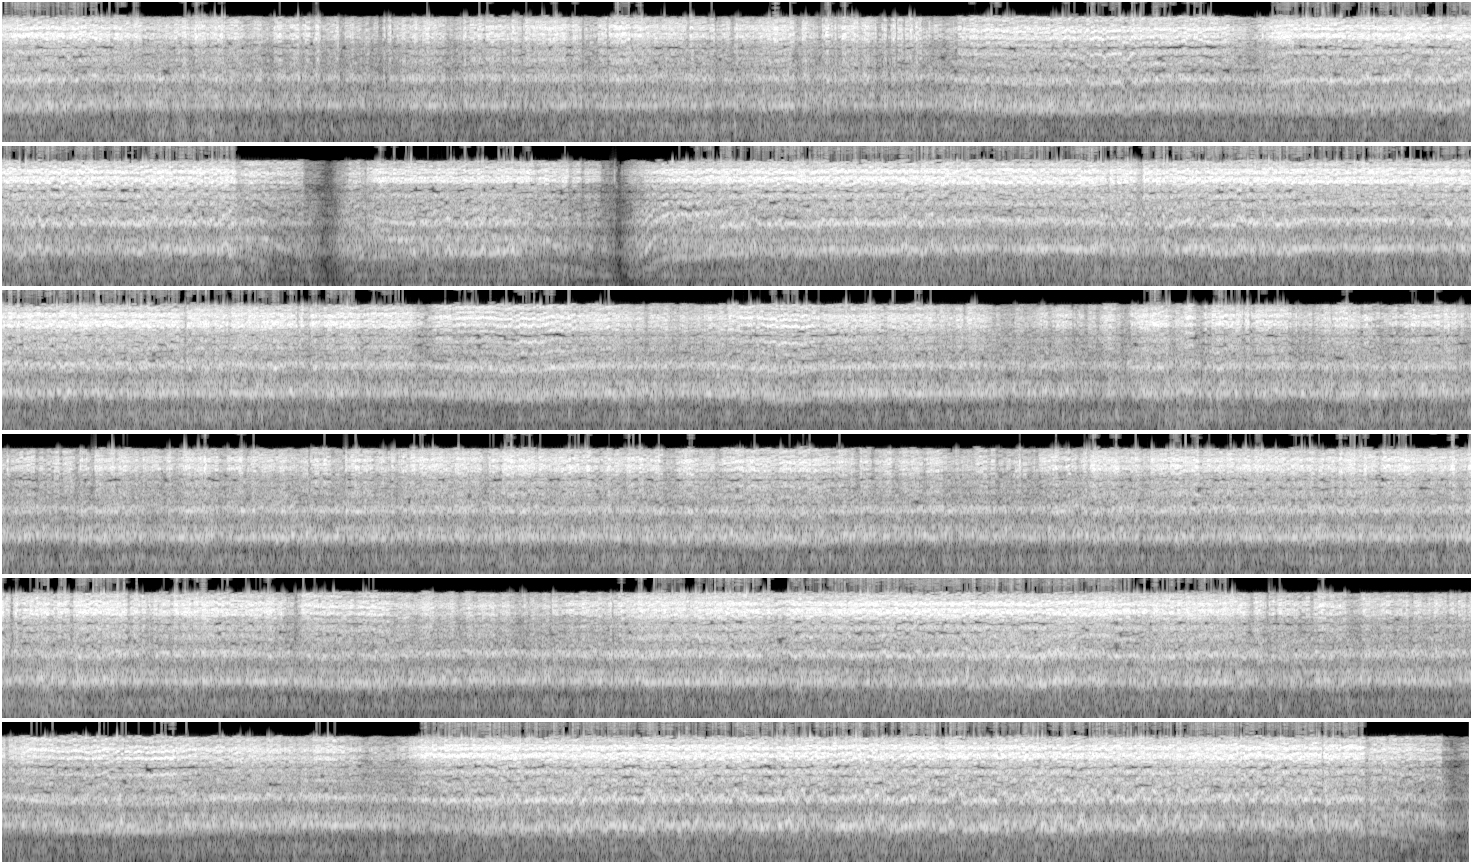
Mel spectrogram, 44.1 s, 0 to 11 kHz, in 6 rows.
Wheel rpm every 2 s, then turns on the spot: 230, 230, 230, 200, 140, 140, 230, 230, 230, 230, 230, 230, 230, 230, 230, 230, 230, 220, 220, 220, 190, 180.
none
